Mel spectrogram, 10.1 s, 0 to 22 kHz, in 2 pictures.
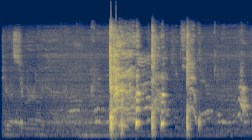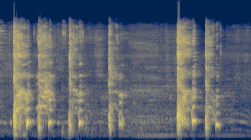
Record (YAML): three_cough_length: 10.1 s
three_cough_amplitude: 31804
three_cough_signal_mean_std_ratio: 0.4
survey_phase: beta (2021-08-13 to 2022-03-07)
age: 18-44
gender: Female
wearing_mask: 'No'
symptom_cough_any: true
symptom_new_continuous_cough: true
symptom_runny_or_blocked_nose: true
symptom_shortness_of_breath: true
symptom_sore_throat: true
symptom_diarrhoea: true
symptom_fatigue: true
symptom_headache: true
symptom_change_to_sense_of_smell_or_taste: true
symptom_onset: 3 days
smoker_status: Never smoked
respiratory_condition_asthma: false
respiratory_condition_other: false
recruitment_source: Test and Trace
submission_delay: 1 day
covid_test_result: Positive
covid_test_method: RT-qPCR
covid_ct_value: 21.3
covid_ct_gene: ORF1ab gene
